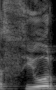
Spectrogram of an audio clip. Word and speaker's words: sure: देखिए यहाँ पे SURE मैंने बताया श्योर पढ़ेंगे, URE अंतिम में आएगा, उसका उच्चारण योर के रूप में करेंगे।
